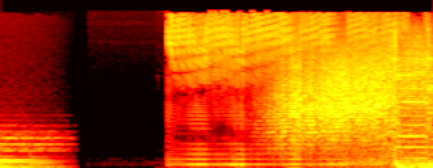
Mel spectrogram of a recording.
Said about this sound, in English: Stand by. The vacuum tubes are warming up.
